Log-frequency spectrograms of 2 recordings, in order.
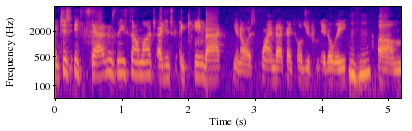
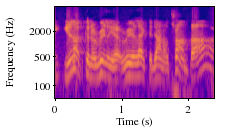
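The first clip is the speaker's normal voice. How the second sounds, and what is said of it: Put-on Italian Chef Boyardee accent. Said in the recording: “in your best Chef Boyardee accent ... I did it in my Chef Boyardee.”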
